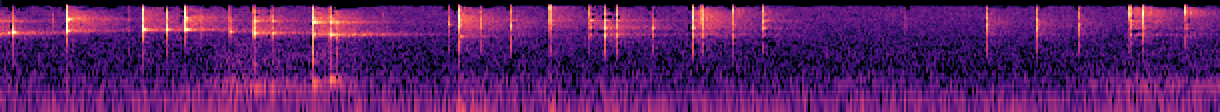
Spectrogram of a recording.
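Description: Long blue acrylic nails tap a small clear glass jar with water inside as it is held up, producing layered tapping. Each tap is a quick, bright clink with a high glassy ping that dies away almost at once. The taps come in uneven clusters over a soft low background hiss.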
